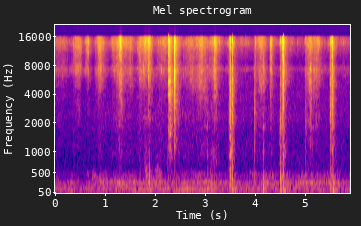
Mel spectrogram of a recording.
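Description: Faint, irregular soft clicks and swishes of Topps baseball cards being slid one by one off a stack by nitrile-gloved hands.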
